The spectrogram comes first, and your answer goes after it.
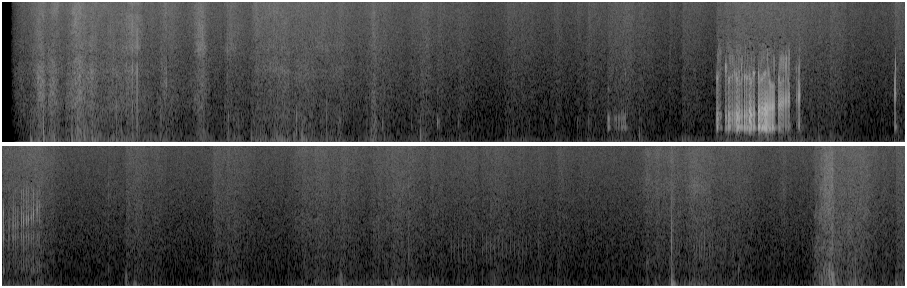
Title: my stomach is making noises like a frog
